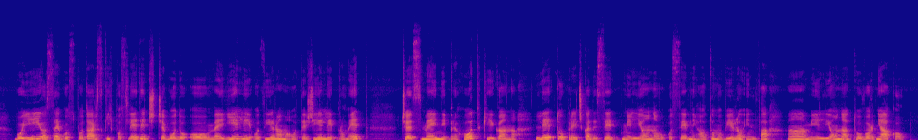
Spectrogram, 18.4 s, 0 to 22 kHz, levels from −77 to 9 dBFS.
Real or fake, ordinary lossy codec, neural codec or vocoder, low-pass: real; none; none; 19.8 kHz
